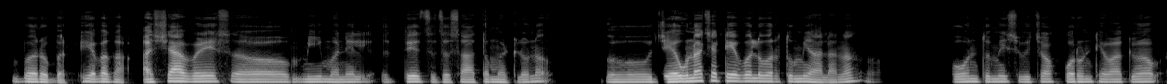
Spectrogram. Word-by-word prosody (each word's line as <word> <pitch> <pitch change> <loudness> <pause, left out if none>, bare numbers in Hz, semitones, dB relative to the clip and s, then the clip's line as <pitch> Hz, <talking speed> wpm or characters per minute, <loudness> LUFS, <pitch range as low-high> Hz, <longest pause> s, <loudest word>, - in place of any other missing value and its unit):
बरोबर 120 -6 +1 0.2
हे 135 -2 +2
बघा, 120 -3 +1 0.2
अशा 135 +5 +4
वेळेस 135 0 +1
अ, 120 0 +1
मी 120 +1 -1
म्हणेल 120 0 -3
तेच 130 -3 +1
जसं 110 +1 -3
आता 115 +1 -2
म्हटलो 110 -1 -3
ना, 135 +3 -2 0.4
अ, 115 +1 -2
जेवणाच्या 145 +7 +5
टेबलवर 145 -3 +2
तुम्ही 135 -1 +1
आला 105 -3 -1
ना 125 +5 -2 1.0
फोन, 130 +2 0
तुम्ही 130 0 -1
स्विच 120 0 -6
ऑफ 125 0 -3
करून 125 0 +1
ठेवा 120 -1 -1
किंवा 125 +1 -1
125 Hz, 135 wpm, -23 LUFS, 115-130 Hz, 1.0 s, जेवणाच्या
